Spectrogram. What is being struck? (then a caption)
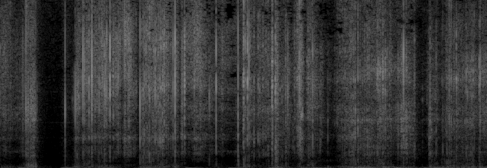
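Cardboard box. Long nails scratch and tap the sides of a tall, narrow, closed white cardboard box. The sound is dry, papery scratching broken by quick, irregular taps with a low, hollow body. There is a brief near-silence about half a second in.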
